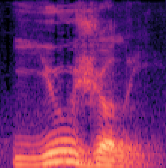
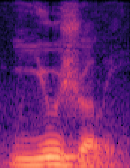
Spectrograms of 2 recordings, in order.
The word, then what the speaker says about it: usually: outra coisa é que usually você fala com som de J mesmo tá sei que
